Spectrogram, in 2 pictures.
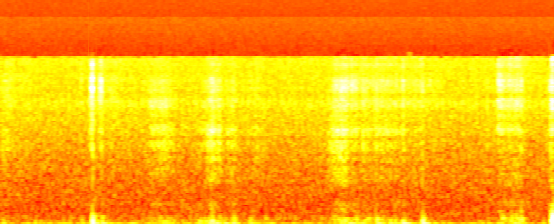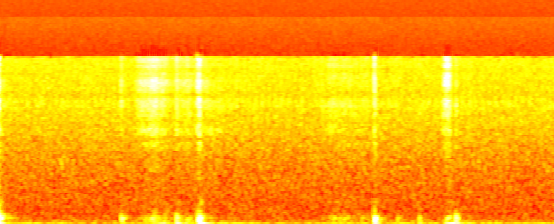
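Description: Faint, irregular knocks and soft scraping picked up underwater beneath ice, the sharpest knock about halfway through.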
